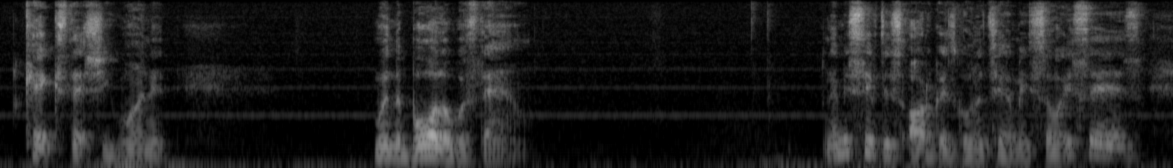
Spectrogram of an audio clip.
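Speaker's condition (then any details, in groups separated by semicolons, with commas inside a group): No condition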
